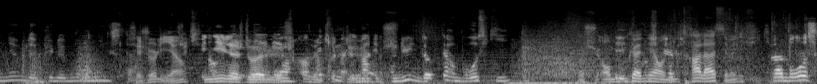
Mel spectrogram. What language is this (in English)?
French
